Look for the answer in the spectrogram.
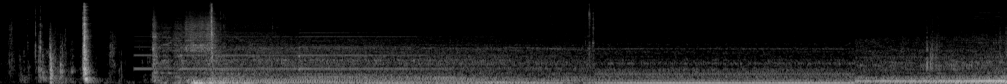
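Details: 1997 Chevrolet Camaro RS 3.8L 3800 V6 cranks, catches and settles into a steady, even idle with no stumble, after replacing the cylinder 6 spark plug wire to fix a P0303 misfire; normal idle after repair.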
